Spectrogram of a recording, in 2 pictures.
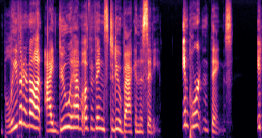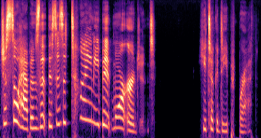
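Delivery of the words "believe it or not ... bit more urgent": higher and louder, pressing the point; emphatic insistence. A narrator's reading. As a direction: push back hard, he means it. Sokka insisting in an argument.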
